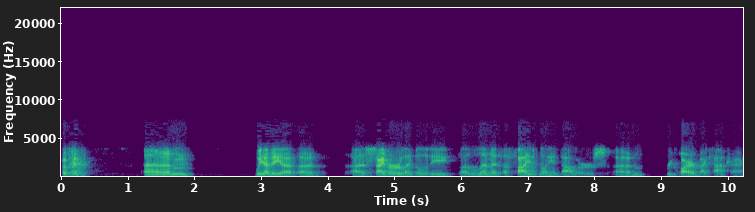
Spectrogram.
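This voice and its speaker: A man with a Missouri accent and fairly low pitch, at a fairly slow pace, with ordinary pitch variation and long, frequent pauses. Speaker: insurance agency owner. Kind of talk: webinar presentation.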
